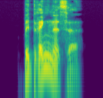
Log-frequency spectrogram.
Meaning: nominative/accusative/genitive plural of Bedrängnis
- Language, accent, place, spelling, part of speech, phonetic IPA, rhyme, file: German, Germany, Berlin, Bedrängnisse, noun, [bəˈdʁɛŋnɪsə], -ɛŋnɪsə, De-Bedrängnisse.ogg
